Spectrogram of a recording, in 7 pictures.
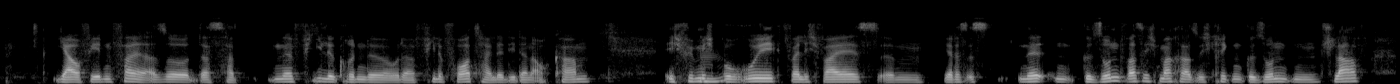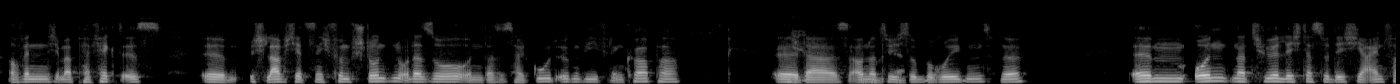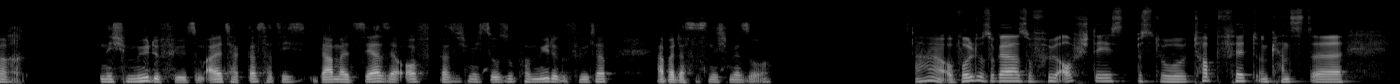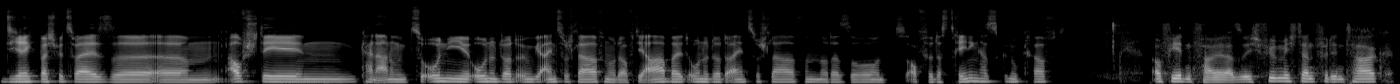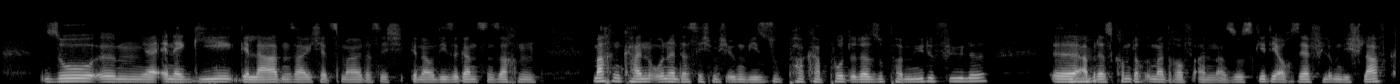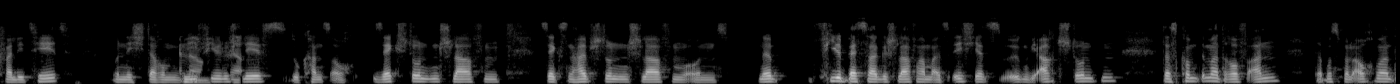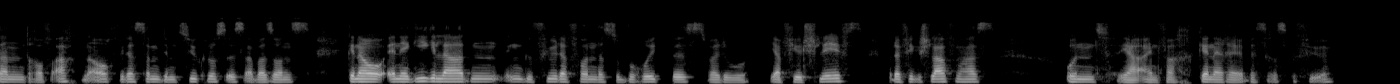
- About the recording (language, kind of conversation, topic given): German, podcast, Welche Rolle spielt Schlaf für dein Wohlbefinden?
- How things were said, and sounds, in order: snort; tapping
